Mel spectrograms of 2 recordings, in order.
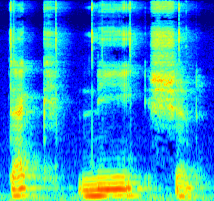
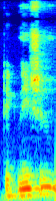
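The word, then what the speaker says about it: technician: चुका है बाय टेक्नेशन सीच जो है इंग्लिश में अमूमन जब सीच की आवाज आती है सीच जब दरमियान में आते हैं तो मूमन जो है इनकी आवाज काफ की होती है के की होती है हर जगह ऐसा नहीं होता लेकिन अक्सर जगहो में सीच जब एक जगह आता है तो फिर इसकी आवाज होती है काफ की तो इसको हम पढ़ते हैं टेक निशन टेक्निशियन कहते हैं किसी भी फन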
